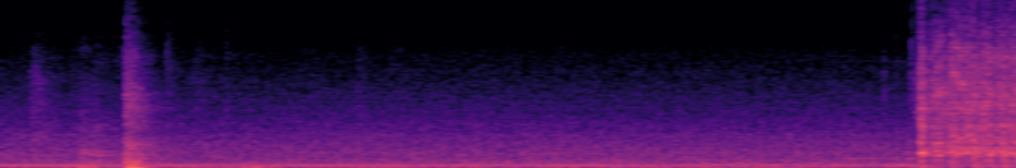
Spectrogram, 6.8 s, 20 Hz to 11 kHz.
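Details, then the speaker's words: 2003 Buick Century after battery replacement for cold-day no-start, multimeter ready to check alternator voltage: steady low hum, then clunk and loud burst as engine cranks and catches; starts normally. "okay now I'm going to start the car off and then we're going to check the voltage on the alternator"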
